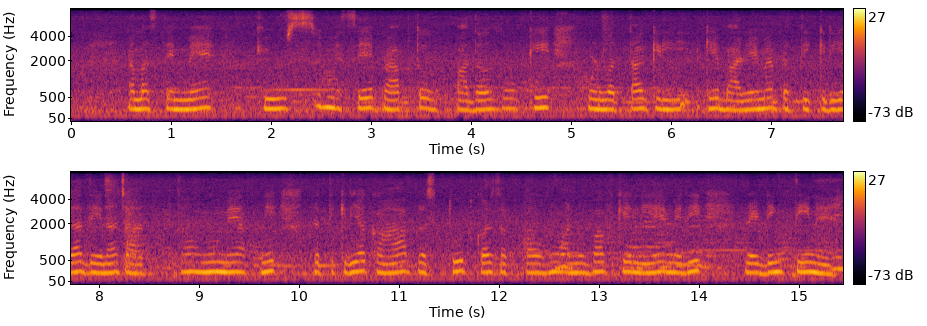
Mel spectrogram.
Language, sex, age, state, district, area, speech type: Hindi, female, 18-30, Madhya Pradesh, Harda, urban, read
